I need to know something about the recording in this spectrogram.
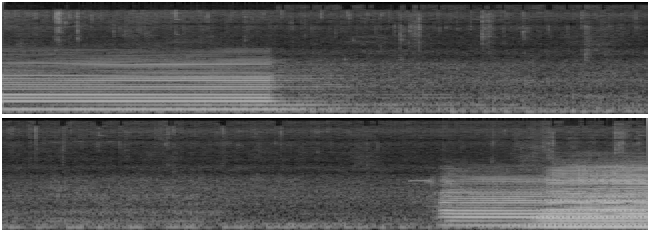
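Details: James R Barker lake freighter arriving at Duluth at night to load iron ore, giving its salute. Deep, steady horn blast cuts off, then sounds again loud and full; the horn salute blows cleanly.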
